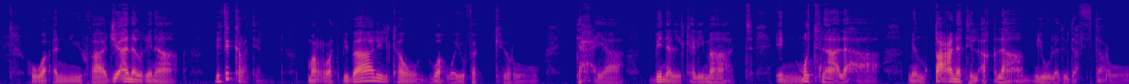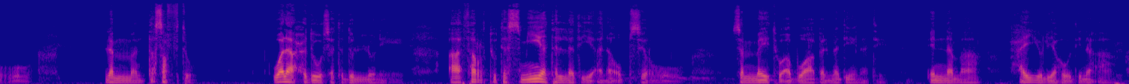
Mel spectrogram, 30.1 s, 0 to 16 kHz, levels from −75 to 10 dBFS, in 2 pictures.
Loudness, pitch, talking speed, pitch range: -33 LUFS, 80 Hz, 75 wpm, 75-90 Hz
